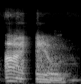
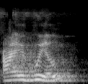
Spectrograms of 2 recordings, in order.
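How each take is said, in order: First: The words are contracted into one short syllable. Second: Both words are said fully and separately. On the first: "más corto" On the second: "es I will"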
